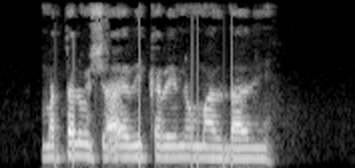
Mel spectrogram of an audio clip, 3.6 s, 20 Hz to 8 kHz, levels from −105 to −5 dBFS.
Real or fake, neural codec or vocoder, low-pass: real; none; 7.2 kHz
